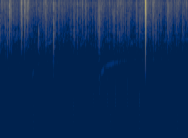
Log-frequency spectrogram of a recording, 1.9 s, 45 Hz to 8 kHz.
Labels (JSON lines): {"label": "biophony", "recorder": "SoundTrap 300"}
